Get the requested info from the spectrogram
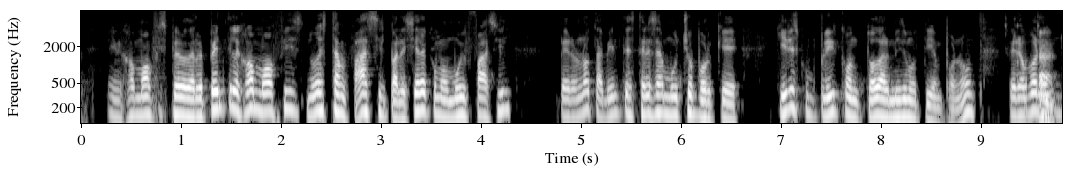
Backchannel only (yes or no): yes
